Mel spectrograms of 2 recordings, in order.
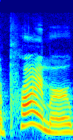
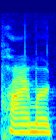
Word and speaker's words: primer: In the US, these two words are often pronounced differently. You get primer for the book and primer for the paint and other things. In British English now, both words are typically pronounced primer.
